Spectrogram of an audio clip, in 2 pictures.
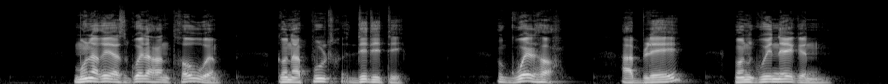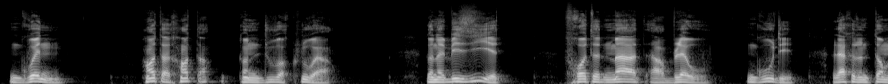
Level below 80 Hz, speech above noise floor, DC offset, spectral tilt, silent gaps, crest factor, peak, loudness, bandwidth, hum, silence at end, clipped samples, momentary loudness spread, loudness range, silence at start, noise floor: -42 dBFS; 55 dB; under 0.1%; -5.5 dB/octave; none; 18 dB; 0 dBFS; -18 LUFS; 14 kHz; none; 0 s; under 0.1%; 13 LU; 4 LU; 0.75 s; -72 dBFS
